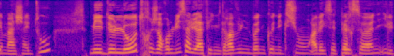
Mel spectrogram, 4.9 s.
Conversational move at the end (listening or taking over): listening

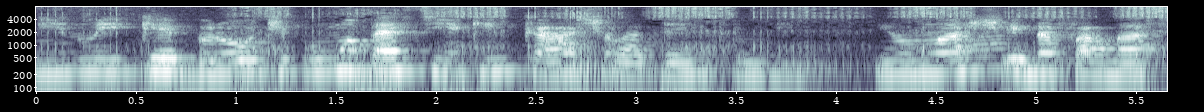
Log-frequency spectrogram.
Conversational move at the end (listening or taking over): listening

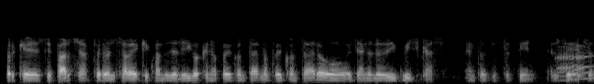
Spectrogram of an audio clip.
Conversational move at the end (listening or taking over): taking over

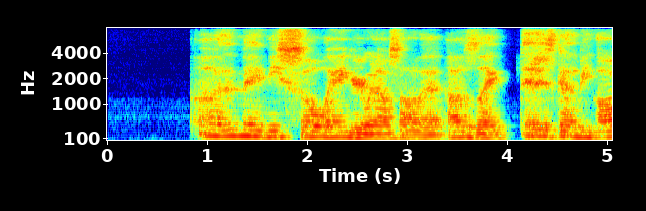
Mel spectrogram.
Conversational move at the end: listening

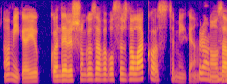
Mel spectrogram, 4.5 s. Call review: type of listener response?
taking over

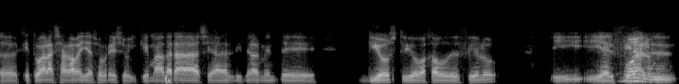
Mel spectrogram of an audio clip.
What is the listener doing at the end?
listening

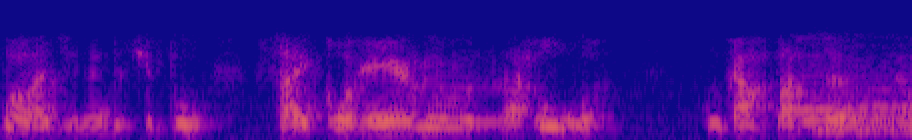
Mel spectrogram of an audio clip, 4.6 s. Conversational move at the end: listening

